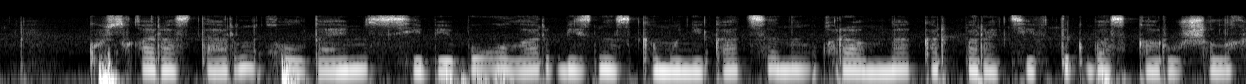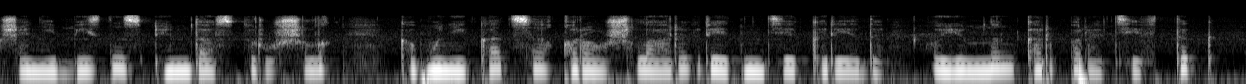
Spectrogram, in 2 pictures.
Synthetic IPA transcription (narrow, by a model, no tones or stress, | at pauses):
kʲʰɵzqʰɑɾɑst̪ɑɾəɴqʰo̞lˠd̪ɑjməz̥se̞be̞bɪwo̞lˠɑɾbijzne̞skʰo̞mːunʲijkat̪sɨjanəɴqʰʊɾɑmənɑkʰo̞rpo̞ɾat̪ijvt̪ɪkbɑsqɑɾuʃəlˠəqʒ̥æne̞bijzne̞sʊjəmd̪ɑst̪əɾuʃəlˠəq | kʰo̞mːunʲijkat̪sɨjaqʰʊɾɑwʃəlˠɑɾəɾe̞t̪ɪnd̪e̞kʲʰɪɾe̞d̪ɪʊjəmnəɴkʰo̞rpo̞ɾat̪ʲijvt̪ɪk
